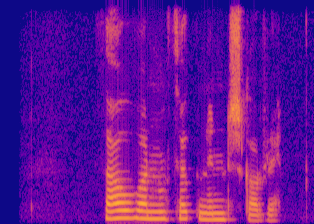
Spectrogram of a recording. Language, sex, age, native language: Icelandic, female, 10, Icelandic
